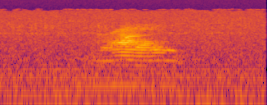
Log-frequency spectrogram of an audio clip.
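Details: Domestic cat indoors meowing at its owner to make him get up; one short, fairly soft meow with a brief rising-falling tone over low background hum.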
